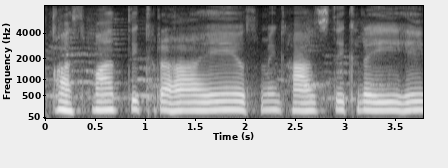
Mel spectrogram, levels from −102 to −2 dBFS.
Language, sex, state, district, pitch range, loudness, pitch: Hindi, female, Bihar, Madhepura, 165-180 Hz, -18 LUFS, 170 Hz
